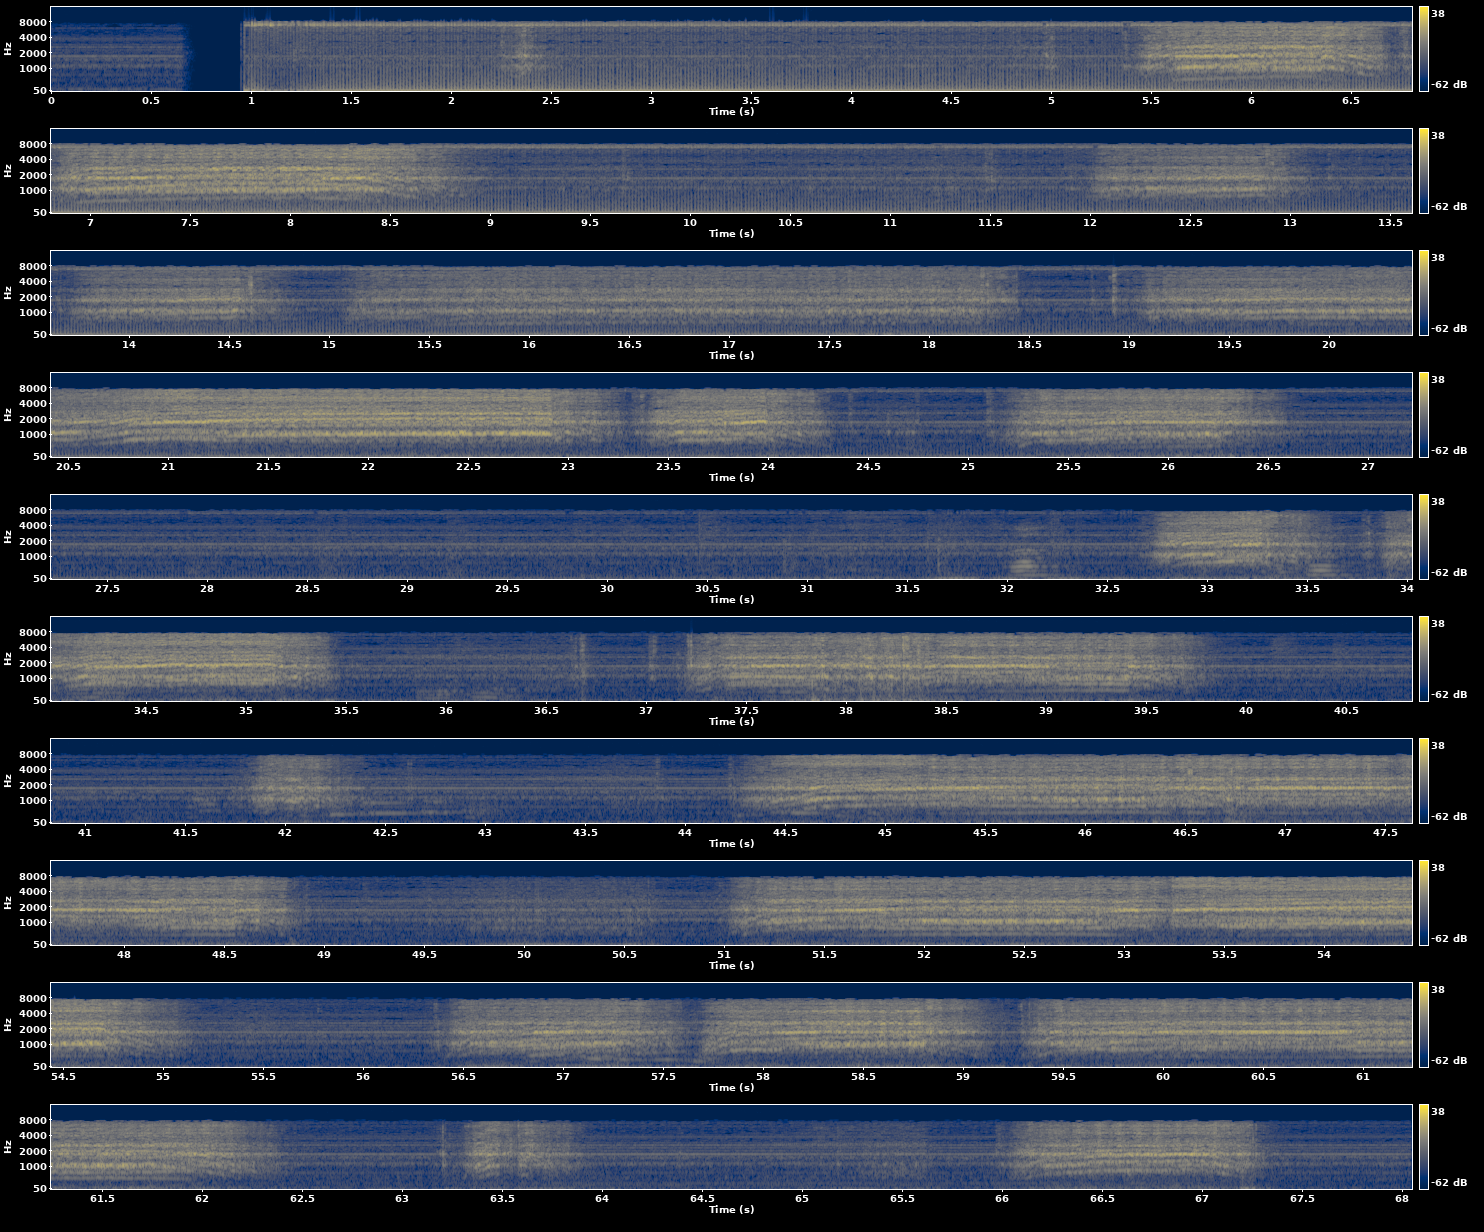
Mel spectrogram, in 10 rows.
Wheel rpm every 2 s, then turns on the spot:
0, 0, 10, 80, 80, 0, 20, 30, 60, 40, 80, 90, 40, 40, 0, 0, 30, 60, 30, 80, 0, 10, 70, 110, 50, 40, 110, 60, 40, 70, 110, 20, 10, 50.
34-36 48-50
